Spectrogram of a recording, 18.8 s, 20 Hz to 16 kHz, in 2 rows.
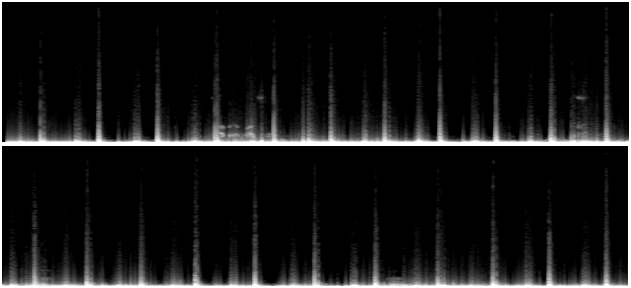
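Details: ASMR heartbeat recording: loud, steady, low thumps in a regular rhythm at roughly 80 a minute; a normal heartbeat.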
